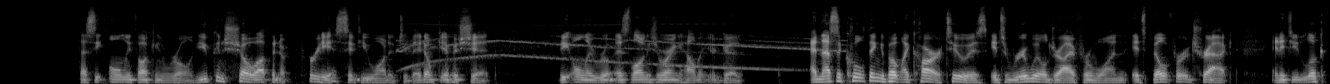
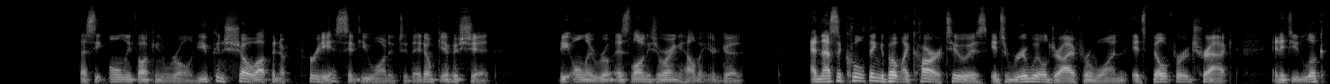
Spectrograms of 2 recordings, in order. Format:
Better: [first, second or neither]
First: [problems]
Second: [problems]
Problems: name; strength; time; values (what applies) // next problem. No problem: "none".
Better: second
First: siren; faint; from 4 to 8.5 s; peak 10 dB below the speech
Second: none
